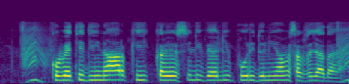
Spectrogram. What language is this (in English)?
Hindi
